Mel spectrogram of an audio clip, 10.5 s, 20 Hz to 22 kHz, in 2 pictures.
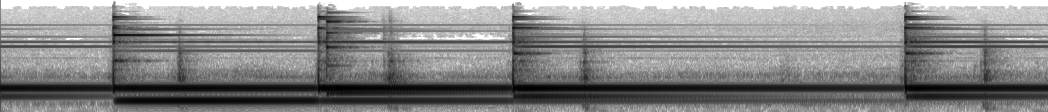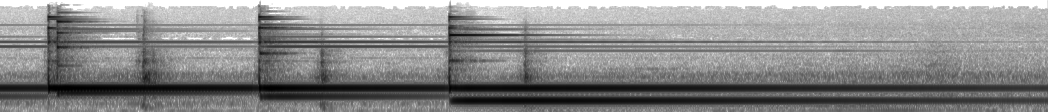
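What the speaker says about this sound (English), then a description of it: "So let's go ahead and ring it" NuTone K40 Symphonic chord door chime rung several times: clear, ringing two-tone bell strikes at a steady pace, each chord decaying slowly and overlapping the next, close and alone with no voices.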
